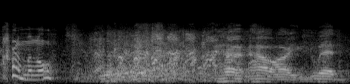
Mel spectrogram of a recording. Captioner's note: audience laughs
